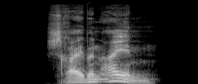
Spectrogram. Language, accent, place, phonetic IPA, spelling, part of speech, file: German, Germany, Berlin, [ˌʃʁaɪ̯bn̩ ˈaɪ̯n], schreiben ein, verb, De-schreiben ein.ogg
- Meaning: inflection of einschreiben: 1. first/third-person plural present 2. first/third-person plural subjunctive I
